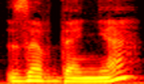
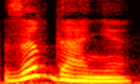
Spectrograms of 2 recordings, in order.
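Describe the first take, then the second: First: «завдання» stressed on the final syllable, завданнЯ; stress on last syllable. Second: «завдання» stressed on the middle syllable, завдАння; stress on -дан-. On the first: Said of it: "неправильно". («завдання» — наголос на останнє «ня») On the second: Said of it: "наголошуються так само". («завдання» — наголос на «дан») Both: Shown as a demonstration.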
